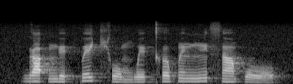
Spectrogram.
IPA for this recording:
ɡ a˨ ʔ ŋ e˨ ʔ p e˦ t͡ɕʰ o˨˩ m w e˨˩ kʰ ə˧ p ẽ˧ ŋ ĩ˥˧ s ã˧ p o˨˩

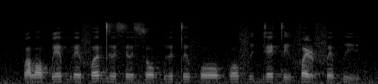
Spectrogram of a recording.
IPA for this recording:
ɓ ə lˠ o ɓ e b e f ə d ɨ s ɨ s o ɓ ɨ t ɨ f o p o f i ɡ e t i f ə ɭ f e p i

